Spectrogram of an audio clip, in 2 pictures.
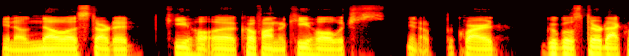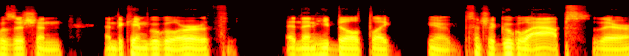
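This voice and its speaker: Speaking very fast in a Russian accent, a man with a very deep, low pitch keeps a monotone, flat intonation, recorded with a dry, close sound with no echo against a quiet background. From Ukraine (Odessa), emigrated to US 1989. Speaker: venture capitalist. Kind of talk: interview.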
